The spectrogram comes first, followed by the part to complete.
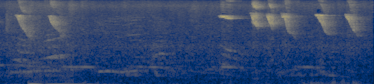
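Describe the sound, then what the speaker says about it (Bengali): Birds chirp and tweet outdoors in Pabna, Bangladesh, in short high bursts, first a pair of calls and then a rapid cluster of faint, fairly close chirps over quiet background noise. "আপনাদেরকে একটু পাখির গান শোনায় দিলাম।"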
